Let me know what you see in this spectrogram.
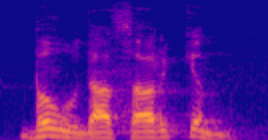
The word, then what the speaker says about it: Bodasörken: Men det ska uttalas på västgötska. – Ja, då heter det Bodasorken. Den vann faktiskt 8 lopp. Bodasörken.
